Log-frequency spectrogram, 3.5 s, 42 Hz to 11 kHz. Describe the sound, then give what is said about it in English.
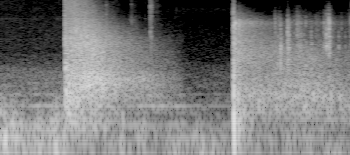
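A single loud .44 magnum gunshot booms and rolls off in a long fading echo, then a second sharp crack as the bullet ricochets into a tree, followed by a brief scattered rustle and clatter of knocked-down branches. “I hit it, and it ricocheted into the tree and knocked branches down.”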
